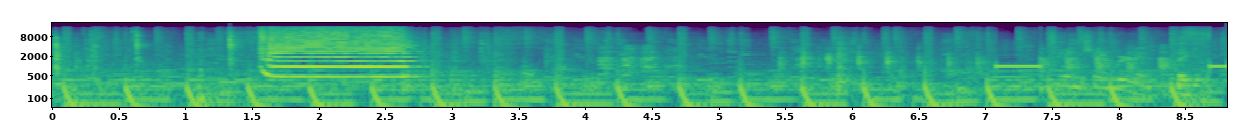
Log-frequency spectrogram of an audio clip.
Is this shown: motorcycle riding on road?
no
